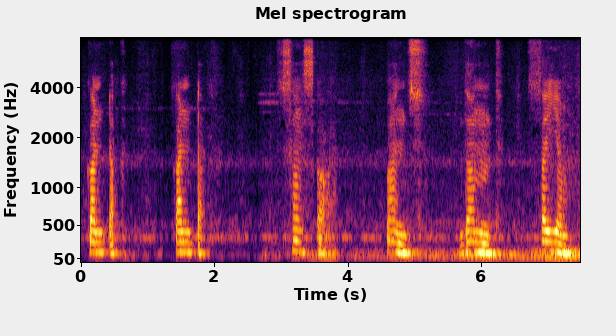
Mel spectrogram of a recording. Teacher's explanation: इसमें नाक से अधिक और मुख से कम वायु निकलती है इसे ही हम अनुस्वर कहते हैं।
